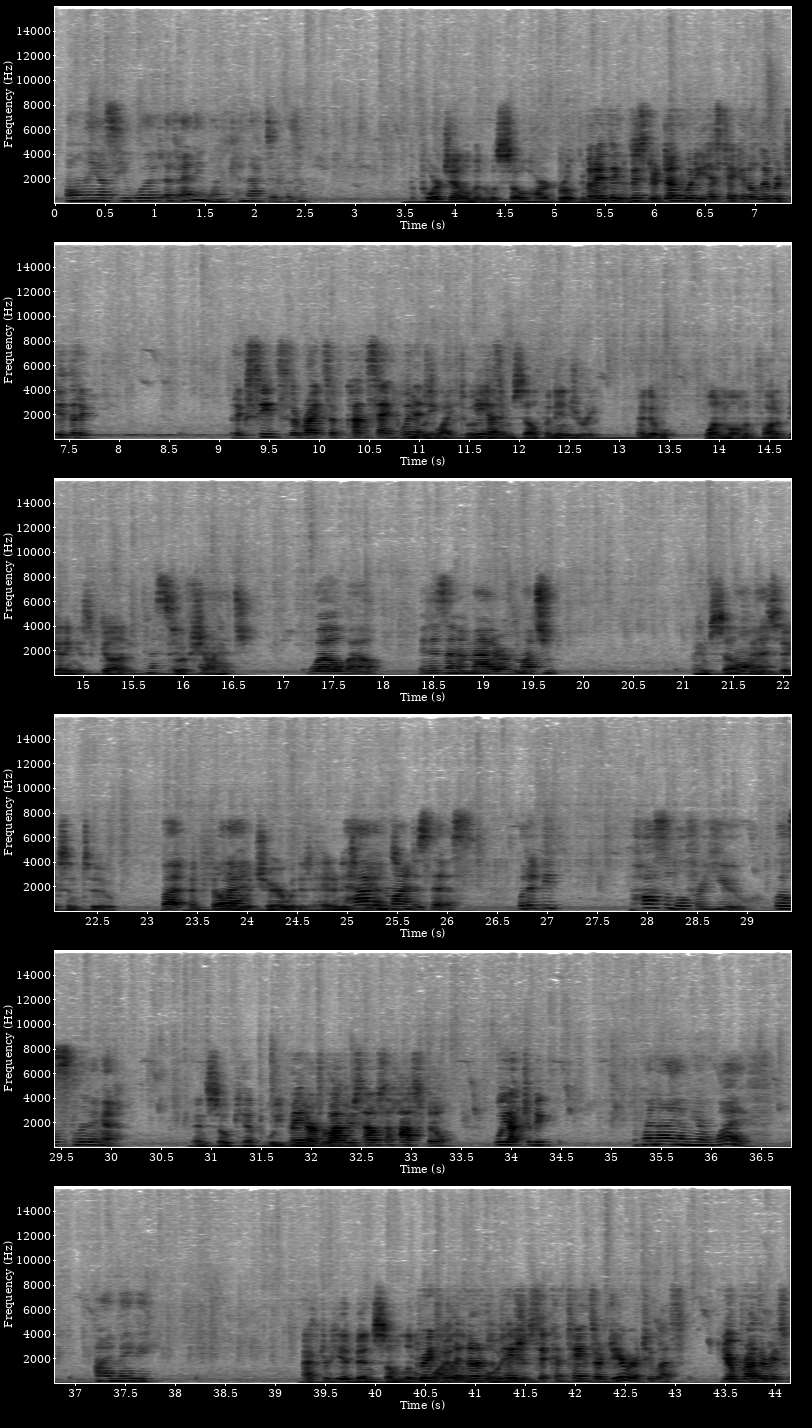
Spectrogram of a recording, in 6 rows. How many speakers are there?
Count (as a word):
three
